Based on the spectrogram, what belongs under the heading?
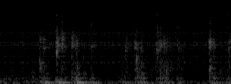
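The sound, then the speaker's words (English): Soft, irregular clicks of someone typing on a computer keyboard, quiet, with uneven gaps between keystrokes and no voices. “I'm typing, as you can hear, because God reminded me of a chorus that I can't get out of my head.”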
